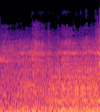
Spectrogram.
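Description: Steady, loud low rumble of outdoor noise, like wind on the microphone, with no voice over it.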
